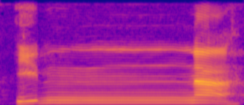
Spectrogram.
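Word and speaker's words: إِنَّ: Inna, lihat di sini huruf nunnya tasdid atau sabdu. Jadi bacanya inna. Ingat ditekan ditahan baru lepaskan.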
